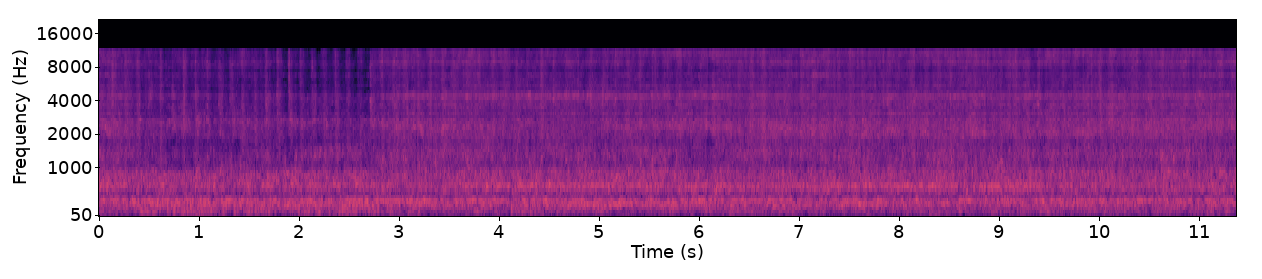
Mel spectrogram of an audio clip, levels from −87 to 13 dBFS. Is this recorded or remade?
remade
